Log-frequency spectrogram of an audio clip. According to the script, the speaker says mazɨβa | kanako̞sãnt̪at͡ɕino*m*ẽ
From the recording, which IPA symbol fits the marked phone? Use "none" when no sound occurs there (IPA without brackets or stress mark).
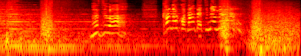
m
